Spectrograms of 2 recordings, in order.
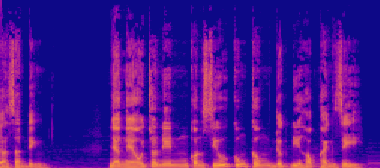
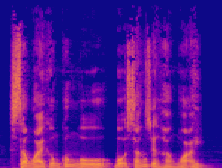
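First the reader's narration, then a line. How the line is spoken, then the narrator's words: Old trembling hoarse voice. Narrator (Vietnamese): Bà Năm, giọng của bà run run vì căn bệnh thanh quản đã lâu đời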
